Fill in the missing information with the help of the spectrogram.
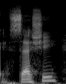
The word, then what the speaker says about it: Szechi: Daniel Shezi, sorry, I mispronounced that. Daniel Seshi, S-Z-E-C-H-I, Seshi, of course, has written some great stuff on the Jacobites.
